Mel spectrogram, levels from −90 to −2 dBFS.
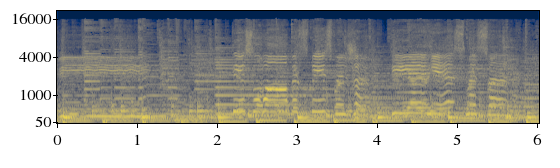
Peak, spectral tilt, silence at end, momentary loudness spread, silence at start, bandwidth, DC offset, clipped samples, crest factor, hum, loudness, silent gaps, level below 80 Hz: -2 dBFS; -5 dB/octave; 0 s; 5 LU; 0 s; 17 kHz; under 0.1%; under 0.1%; 14 dB; none; -16 LUFS; none; -26 dBFS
